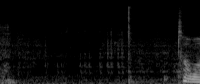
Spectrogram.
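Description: A plastic tub's lid being opened: faint handling noise with a few light clicks.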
